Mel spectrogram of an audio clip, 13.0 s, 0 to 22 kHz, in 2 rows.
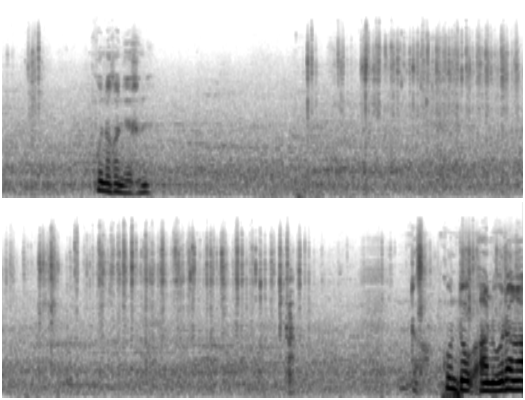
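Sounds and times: wooden strips clicking and rattling: 3.8s - 10.4s.

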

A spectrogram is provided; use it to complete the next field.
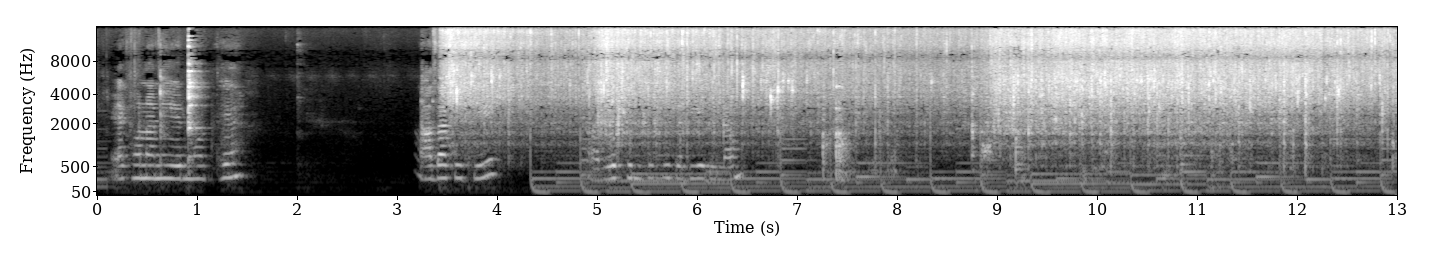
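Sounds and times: ginger and garlic sizzling in oil: 3.2s - 13.0s.

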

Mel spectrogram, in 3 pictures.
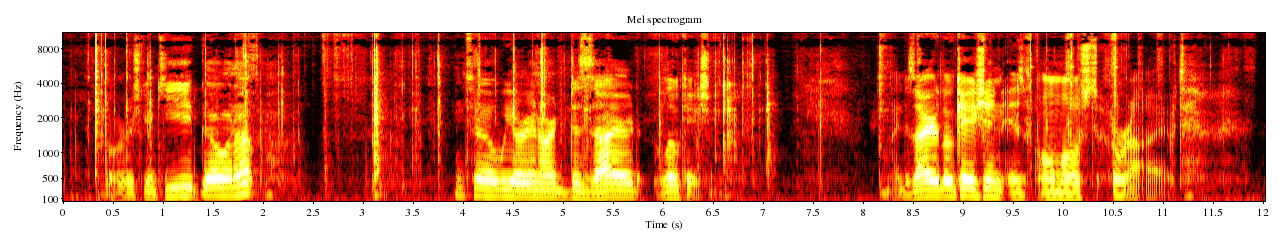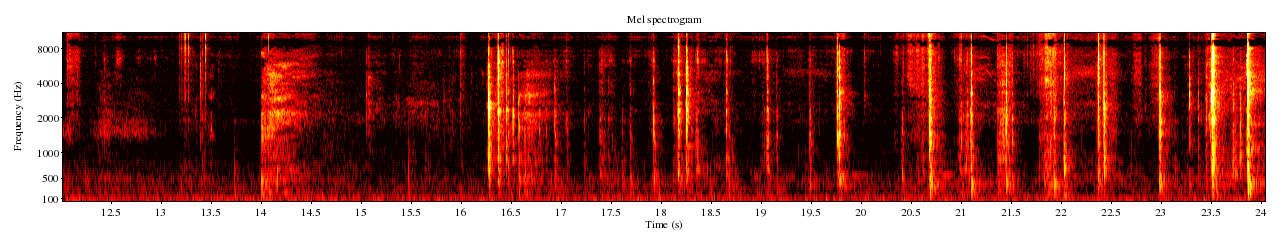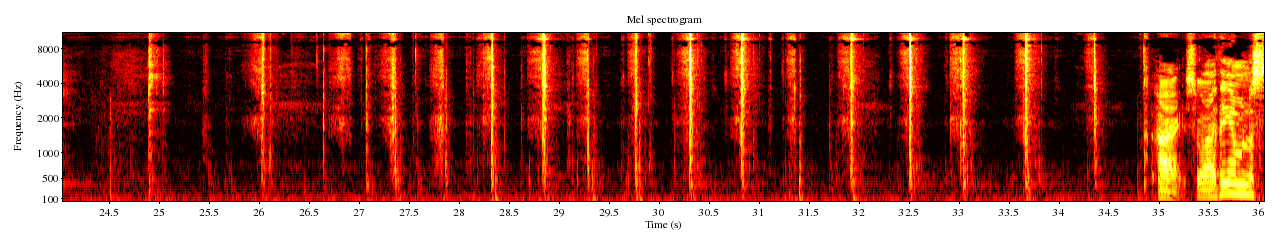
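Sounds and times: wrench clicking on metal: 25.9s - 34.5s.

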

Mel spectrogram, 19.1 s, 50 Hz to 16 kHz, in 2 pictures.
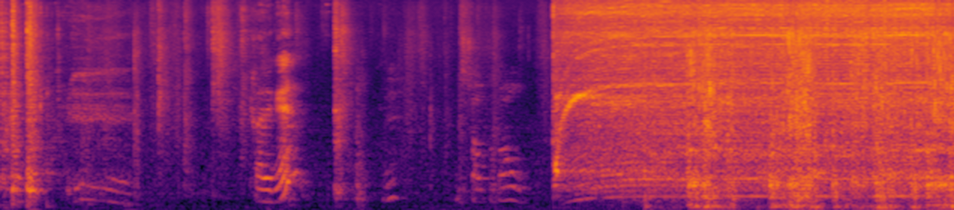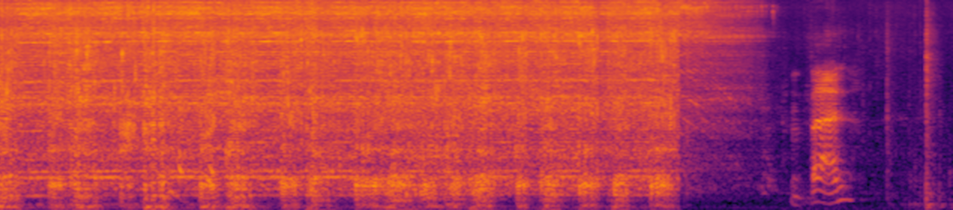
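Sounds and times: electric hand mixer running: 5.6s - 17.2s.

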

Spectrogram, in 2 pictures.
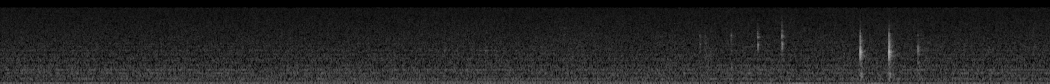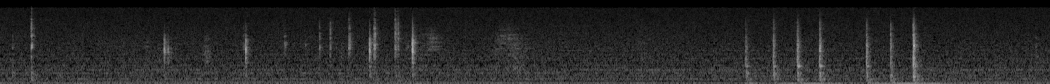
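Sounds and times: stick tapping amplifier parts: 7.0s - 9.4s, 10.6s - 11.0s, 11.8s - 14.8s, 17.9s - 19.9s.

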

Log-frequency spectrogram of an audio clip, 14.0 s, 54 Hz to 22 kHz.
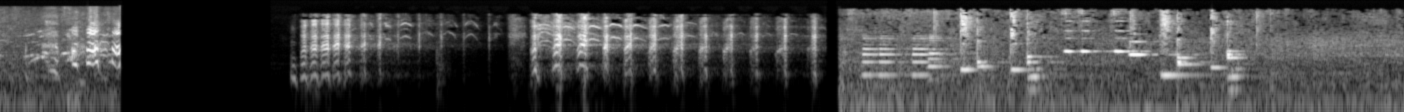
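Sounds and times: person giggling: 2.9s - 8.3s.

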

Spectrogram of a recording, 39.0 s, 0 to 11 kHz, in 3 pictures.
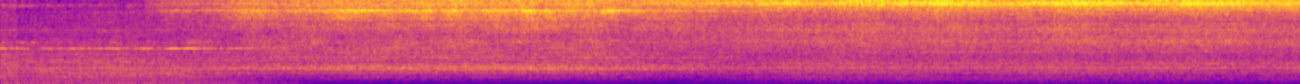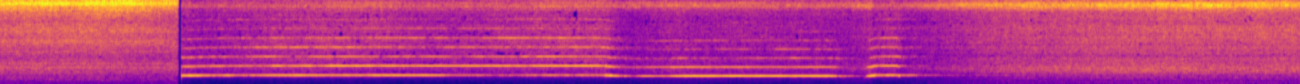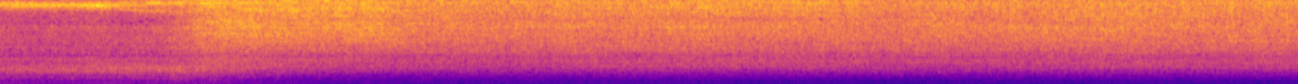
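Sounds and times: steam locomotive hissing: 0.0s - 38.9s
steam whistle blast: 14.8s - 22.6s.

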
